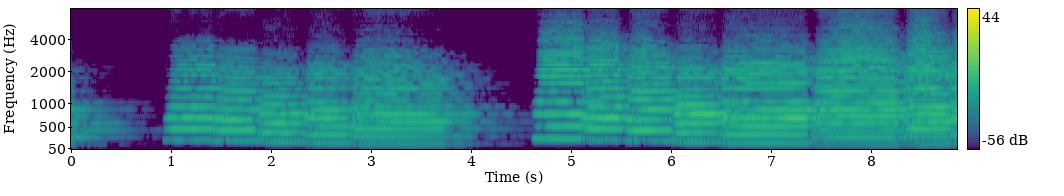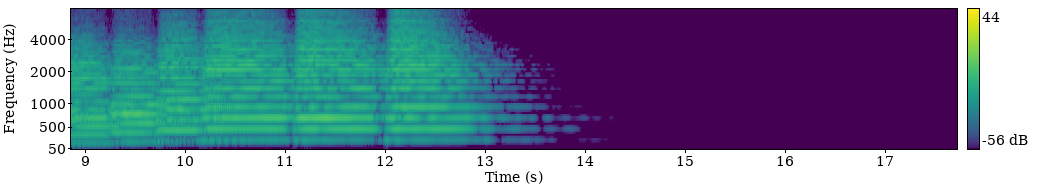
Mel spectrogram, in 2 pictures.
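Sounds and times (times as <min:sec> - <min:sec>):
French horn duet playalong at practice speeds: 0:01.0 - 0:04.0, 0:04.6 - 0:13.4.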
